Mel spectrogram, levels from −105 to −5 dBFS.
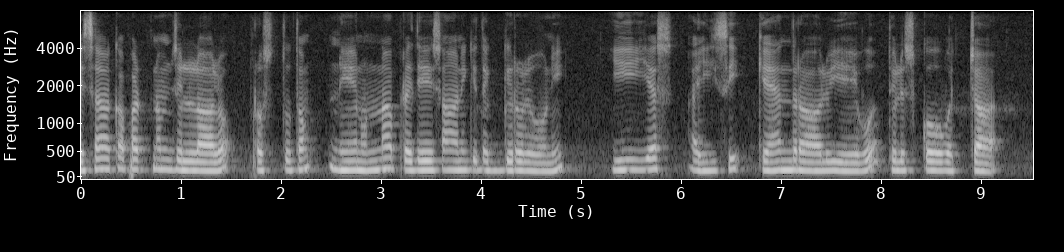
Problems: constant background noise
